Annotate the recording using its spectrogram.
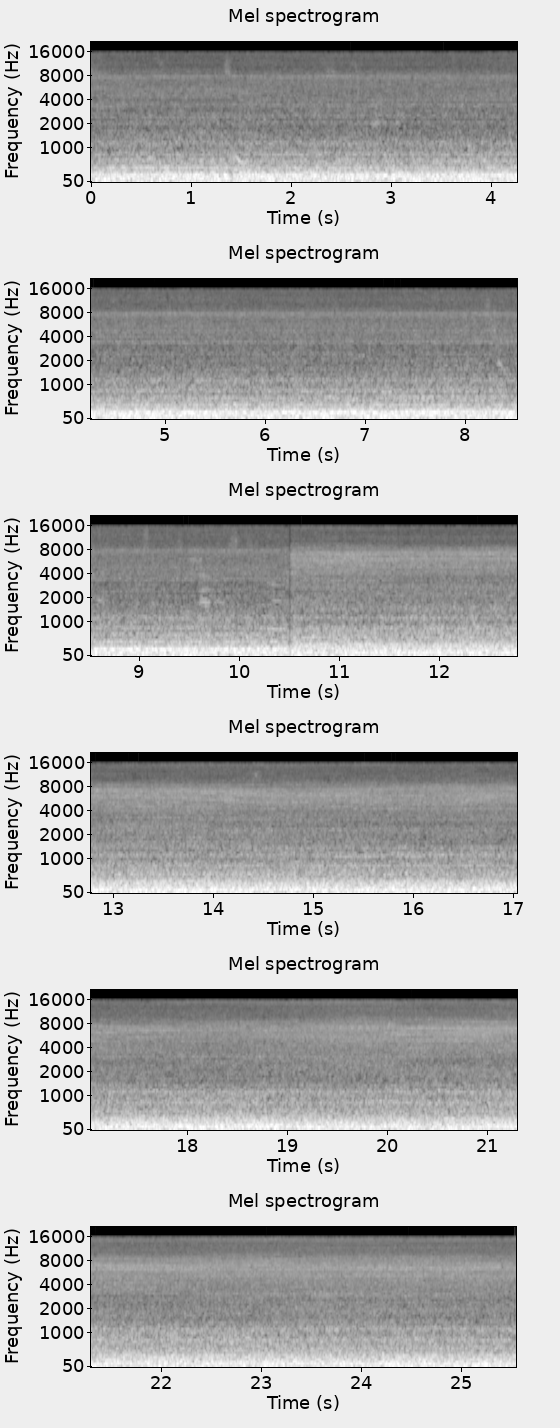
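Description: The piston engine of a single-engine light aircraft drones in cruise, heard from inside the cabin.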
